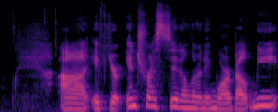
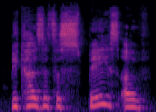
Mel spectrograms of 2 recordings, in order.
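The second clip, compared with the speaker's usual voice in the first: ordinary talk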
